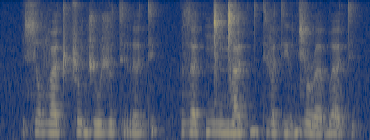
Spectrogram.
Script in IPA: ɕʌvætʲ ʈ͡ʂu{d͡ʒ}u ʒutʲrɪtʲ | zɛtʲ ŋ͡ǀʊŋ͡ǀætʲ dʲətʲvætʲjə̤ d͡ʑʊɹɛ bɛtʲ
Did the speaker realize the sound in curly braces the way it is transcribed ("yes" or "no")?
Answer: yes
